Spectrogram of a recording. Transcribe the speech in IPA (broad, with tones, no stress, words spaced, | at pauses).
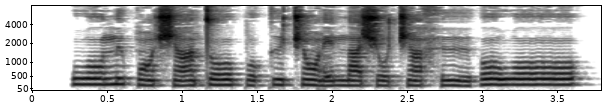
wo˦nɨ˦pɔ̃˨ ʃã˨˦ toː˧po˨ kɨ˧t͡ʃɔ̃˦˨ɾe˧ na˧ ʃo˧t͡ʃã˦hɨ˦˨ | o˦ woː˦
